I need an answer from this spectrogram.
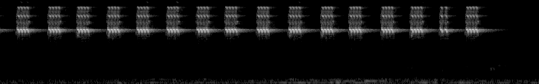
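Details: Steady high chirps of a jangkrik kalung fighting cricket, recorded for training songbirds, about fifteen regular pulses before stopping near the end.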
